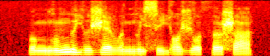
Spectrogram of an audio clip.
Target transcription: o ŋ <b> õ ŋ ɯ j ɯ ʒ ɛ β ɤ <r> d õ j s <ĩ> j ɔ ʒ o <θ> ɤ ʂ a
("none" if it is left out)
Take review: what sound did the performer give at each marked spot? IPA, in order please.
ɡ, n, i, θ

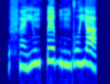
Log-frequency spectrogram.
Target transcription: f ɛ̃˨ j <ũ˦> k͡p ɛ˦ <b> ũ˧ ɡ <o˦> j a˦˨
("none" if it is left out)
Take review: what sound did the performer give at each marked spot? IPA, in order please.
ũ˧, b, o˦

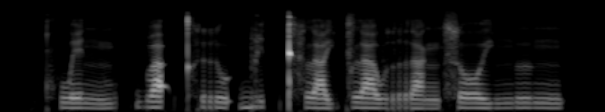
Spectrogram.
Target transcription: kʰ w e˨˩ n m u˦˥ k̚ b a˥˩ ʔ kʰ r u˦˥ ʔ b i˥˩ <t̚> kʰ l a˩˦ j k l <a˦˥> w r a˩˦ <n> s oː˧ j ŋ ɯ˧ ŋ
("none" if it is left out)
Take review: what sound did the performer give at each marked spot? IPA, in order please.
t̚, a˨˩, ŋ

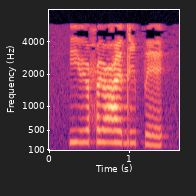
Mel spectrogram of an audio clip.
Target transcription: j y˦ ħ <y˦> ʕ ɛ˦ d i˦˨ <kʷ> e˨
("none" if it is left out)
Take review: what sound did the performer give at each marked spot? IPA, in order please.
y˦, p

